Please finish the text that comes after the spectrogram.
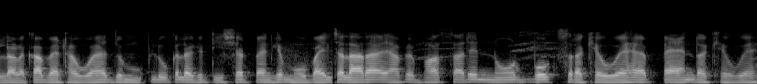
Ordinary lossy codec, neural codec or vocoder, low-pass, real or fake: none; none; 5.4 kHz; real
